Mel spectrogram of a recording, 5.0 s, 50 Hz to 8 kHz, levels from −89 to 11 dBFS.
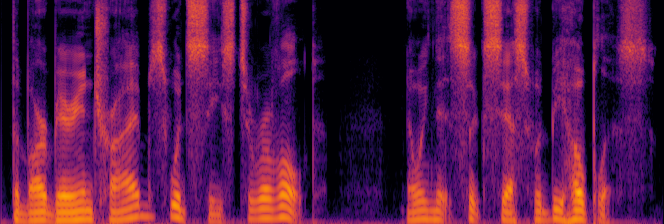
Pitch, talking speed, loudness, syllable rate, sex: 100 Hz, 155 wpm, -18 LUFS, 5.5 syllables/s, male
